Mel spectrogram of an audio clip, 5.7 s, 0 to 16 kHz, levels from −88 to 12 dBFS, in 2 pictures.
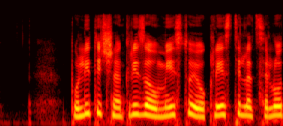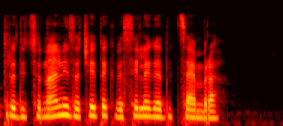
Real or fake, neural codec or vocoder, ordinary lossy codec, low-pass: real; none; none; 10.8 kHz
